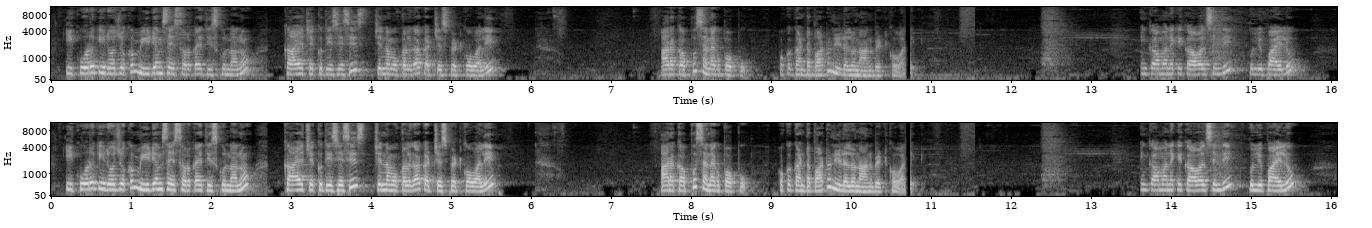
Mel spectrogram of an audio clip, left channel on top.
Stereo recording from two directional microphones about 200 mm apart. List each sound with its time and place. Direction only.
0.2 s speech: 35° right (ahead or behind)
7.6 s speech: 35° right (ahead or behind)
13.6 s speech: 30° right (ahead or behind)
14.9 s speech: 50° right (ahead or behind)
